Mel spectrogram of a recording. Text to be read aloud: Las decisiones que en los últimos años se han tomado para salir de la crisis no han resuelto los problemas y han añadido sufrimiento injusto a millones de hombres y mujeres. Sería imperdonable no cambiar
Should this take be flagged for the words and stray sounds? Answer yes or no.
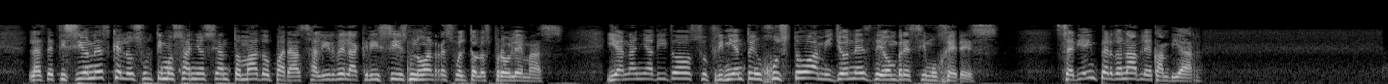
yes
